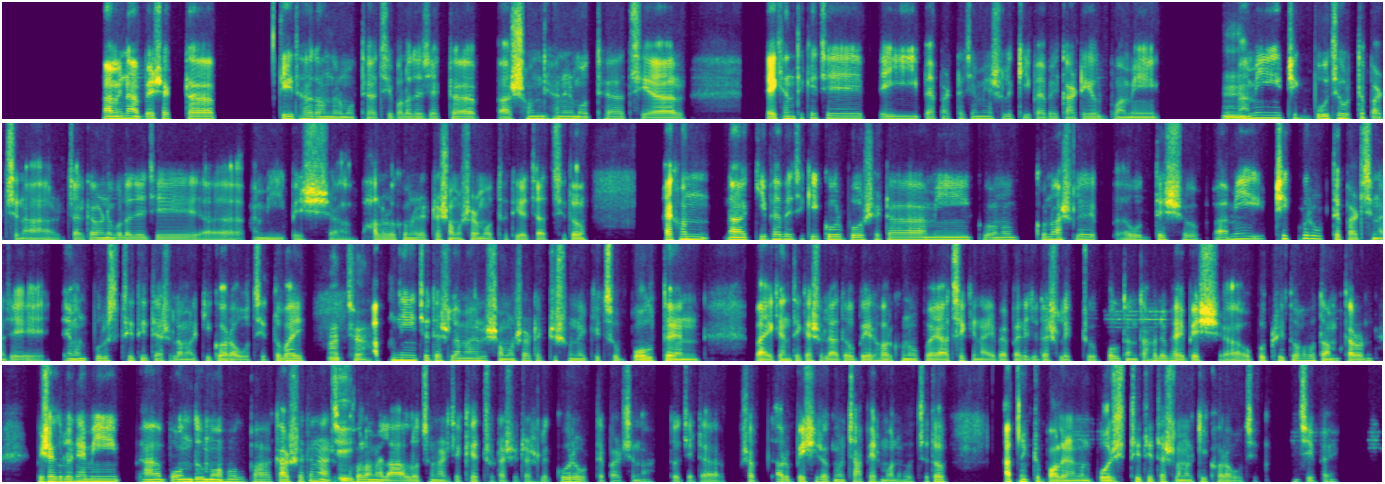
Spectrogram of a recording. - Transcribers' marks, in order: none
- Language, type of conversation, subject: Bengali, advice, ভয় ও সন্দেহ কাটিয়ে কীভাবে আমি আমার আগ্রহগুলো অনুসরণ করতে পারি?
